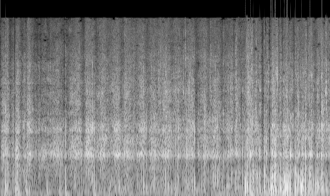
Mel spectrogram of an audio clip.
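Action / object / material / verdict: scrape / cardboard tube / cardboard / none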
